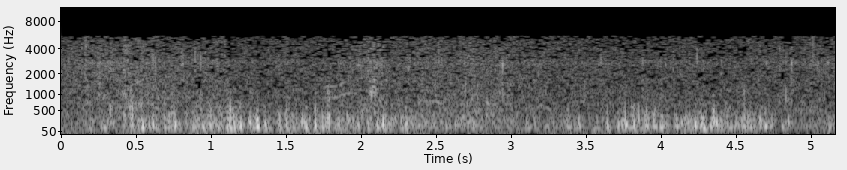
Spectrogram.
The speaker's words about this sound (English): It looked like the rainstorm's going to pass, and it hasn't passed. It hasn't passed at all. It's very, very heavy, and I'm soaked through the skin.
